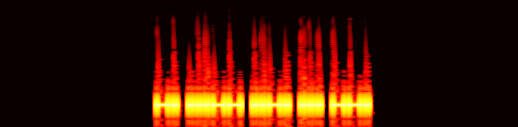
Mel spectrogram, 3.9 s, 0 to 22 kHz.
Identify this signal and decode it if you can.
Morse code, heard as a keyed tone, about 40 wpm, 700 Hz. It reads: N3FSG
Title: USA Call Signs - 5 Characters - 4x Character Spacing - 40wpm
